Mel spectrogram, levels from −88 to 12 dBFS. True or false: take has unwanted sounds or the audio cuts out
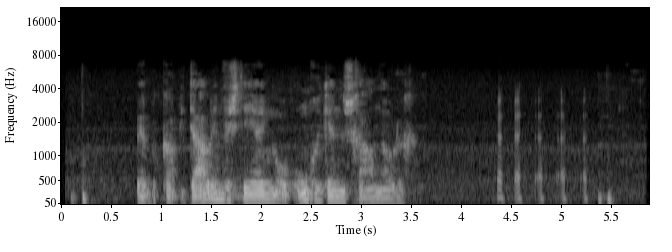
true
